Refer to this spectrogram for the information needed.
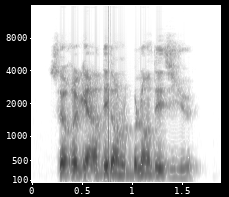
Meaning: to look each other straight in the eye, to stare each other down, to glare at one another
- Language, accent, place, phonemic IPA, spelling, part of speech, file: French, France, Lyon, /sə ʁ(ə).ɡaʁ.de dɑ̃ lə blɑ̃ de.z‿jø/, se regarder dans le blanc des yeux, verb, LL-Q150 (fra)-se regarder dans le blanc des yeux.wav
